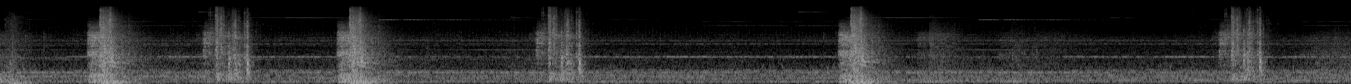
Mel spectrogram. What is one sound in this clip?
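A crossbow fires bolts with sharp snaps.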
